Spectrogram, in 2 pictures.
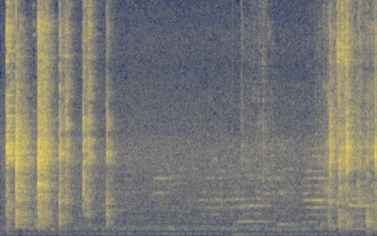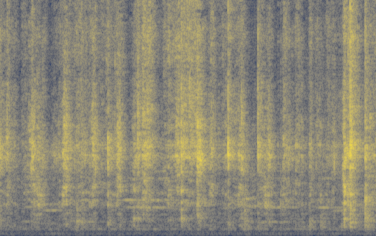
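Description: Butter being mixed into pakoda flour in a bowl, with rapid clattering spoon-on-bowl strikes in bursts, a short quieter pause, then sustained vigorous scraping and clinking, while a voice talks faintly underneath.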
